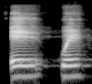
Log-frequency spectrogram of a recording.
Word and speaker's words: ekwe: It sounds ekwe, ekwe, ekwe. I hope that is clear enough. Ekwe, that is high, high.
